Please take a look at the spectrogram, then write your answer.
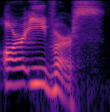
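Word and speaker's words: Re:Verse: it is Resident Evil re colon verse verse yeah so it's Resident Evil reverse okay so technically all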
